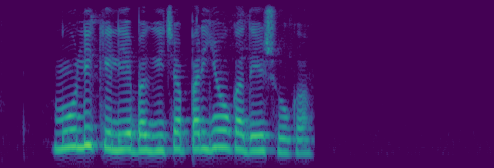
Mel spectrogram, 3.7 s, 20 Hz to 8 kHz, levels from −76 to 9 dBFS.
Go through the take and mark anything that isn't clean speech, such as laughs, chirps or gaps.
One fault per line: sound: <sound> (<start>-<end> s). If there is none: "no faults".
no faults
